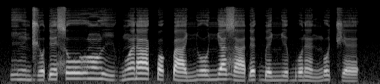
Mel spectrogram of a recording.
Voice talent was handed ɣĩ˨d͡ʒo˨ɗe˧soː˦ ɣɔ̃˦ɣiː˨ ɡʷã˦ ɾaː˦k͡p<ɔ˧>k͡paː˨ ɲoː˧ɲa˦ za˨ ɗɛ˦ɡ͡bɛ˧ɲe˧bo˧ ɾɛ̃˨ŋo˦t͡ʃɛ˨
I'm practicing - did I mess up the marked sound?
yes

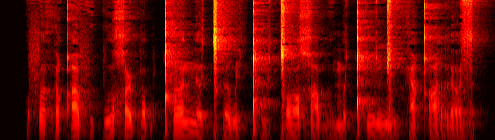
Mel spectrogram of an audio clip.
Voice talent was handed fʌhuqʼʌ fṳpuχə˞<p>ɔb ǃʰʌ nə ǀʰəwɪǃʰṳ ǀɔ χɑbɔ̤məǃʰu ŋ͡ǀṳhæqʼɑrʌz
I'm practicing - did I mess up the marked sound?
no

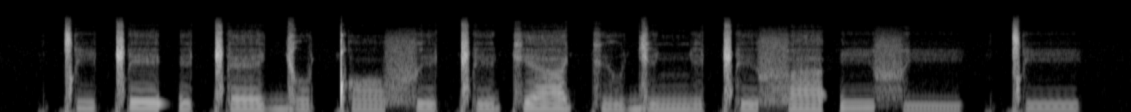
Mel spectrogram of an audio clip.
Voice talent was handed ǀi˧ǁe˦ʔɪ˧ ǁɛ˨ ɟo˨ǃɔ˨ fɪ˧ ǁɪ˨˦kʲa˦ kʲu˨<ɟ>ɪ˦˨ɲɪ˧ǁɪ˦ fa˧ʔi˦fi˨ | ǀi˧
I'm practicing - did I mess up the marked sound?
no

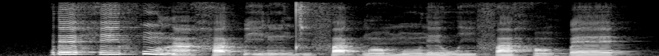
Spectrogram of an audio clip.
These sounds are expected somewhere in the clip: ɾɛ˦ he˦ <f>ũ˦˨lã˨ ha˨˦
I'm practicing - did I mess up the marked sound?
no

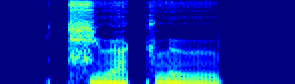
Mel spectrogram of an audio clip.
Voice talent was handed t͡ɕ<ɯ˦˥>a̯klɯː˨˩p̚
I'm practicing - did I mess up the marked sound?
yes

